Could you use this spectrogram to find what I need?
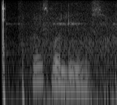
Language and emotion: Russian, sad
